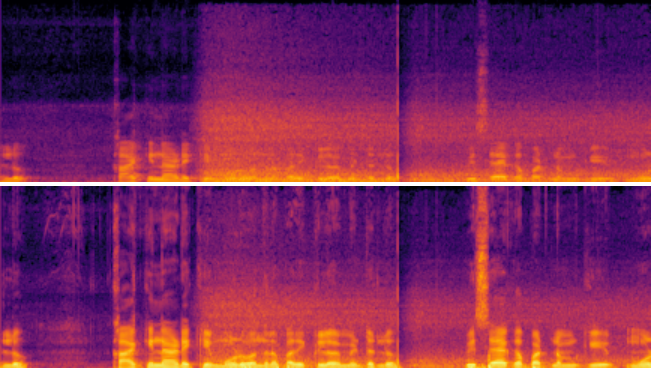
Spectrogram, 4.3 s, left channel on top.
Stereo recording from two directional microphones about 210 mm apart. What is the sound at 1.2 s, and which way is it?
Speech, centre (ahead or behind).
